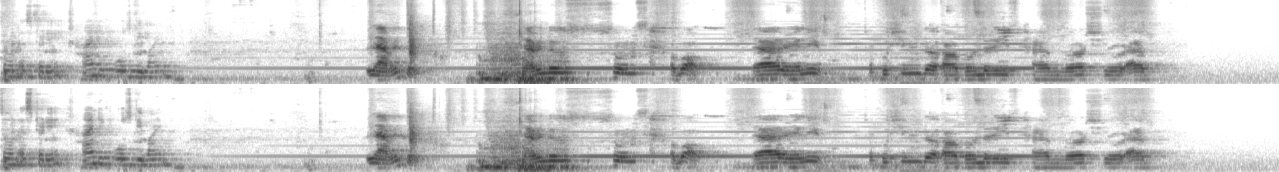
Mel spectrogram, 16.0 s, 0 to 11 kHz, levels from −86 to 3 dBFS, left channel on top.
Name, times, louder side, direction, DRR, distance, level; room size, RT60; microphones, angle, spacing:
voice 1, 0.0-2.1, right 2 dB, 85° right, 5 dB, 3.2 m, -33 dB
sound 1, 3.1-13.0, left 1 dB, 35° left, 5.4 m, -40 dB
voice 2, 4.6-5.3 5.8-8.8 9.2-14.4, left 1 dB, 20° left, 12 dB, 1.1 m, -26 dB
27.0 x 18.5 x 9.1 m, 1.0 s
head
